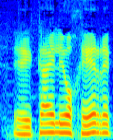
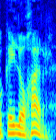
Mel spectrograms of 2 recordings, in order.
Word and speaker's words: KLOGR: Y los que vais a escuchar a continuación, KLOGR, Klogr, pero no se pronuncia así. Realmente la pronunciación, según apuntan por aquí, sería más o menos la siguiente, una banda italo-suiza que vendría a ser algo así como Keilohar,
